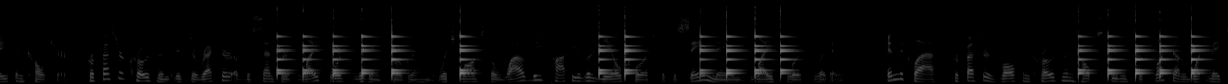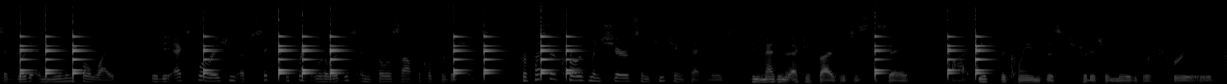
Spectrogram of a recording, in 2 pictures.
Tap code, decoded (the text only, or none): VI XCG B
